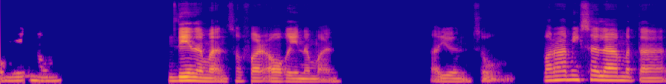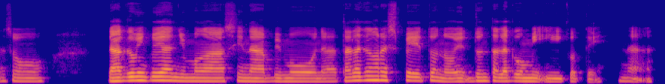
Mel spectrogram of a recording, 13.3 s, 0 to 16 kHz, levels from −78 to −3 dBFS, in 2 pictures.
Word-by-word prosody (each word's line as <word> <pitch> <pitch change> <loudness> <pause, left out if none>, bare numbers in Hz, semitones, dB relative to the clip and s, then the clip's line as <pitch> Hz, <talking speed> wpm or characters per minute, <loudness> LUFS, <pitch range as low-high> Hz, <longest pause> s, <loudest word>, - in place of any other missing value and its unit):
umiinom. 160 -1 -5 1.1
Hindi 160 +2 +8
naman. 135 -3 +1
So 135 -1 -10
far, 140 -2 0
okey 130 -1 +1
naman. 120 +2 -5 0.9
Ayun, 130 -1 -5
so, - - -9 0.4
maraming 195 +3 +2
salamat 175 -4 +3
ah. 140 0 -1
So, 140 -1 -6 0.6
gagawin 160 +4 +4
ko 170 - -1
yan 165 -2 +4
yung 145 -1 -2
mga 140 0 +1
sinabi 140 -1 -1
mo 135 -1 -1
na 130 +1 -5
talagang 170 +5 +2
respeto, 170 -2 -1
'no, 130 -4 -2
dun 155 +1 -3
talaga 145 -1 0
umiikot 130 -2 -3
eh, 110 +4 -13
na 140 -1 -8
145 Hz, 130 wpm, -25 LUFS, 135-165 Hz, 1.1 s, Hindi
